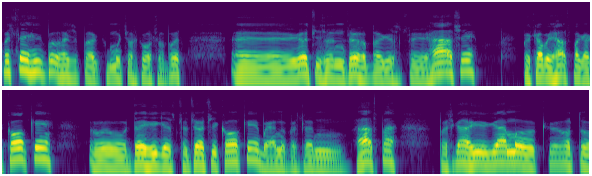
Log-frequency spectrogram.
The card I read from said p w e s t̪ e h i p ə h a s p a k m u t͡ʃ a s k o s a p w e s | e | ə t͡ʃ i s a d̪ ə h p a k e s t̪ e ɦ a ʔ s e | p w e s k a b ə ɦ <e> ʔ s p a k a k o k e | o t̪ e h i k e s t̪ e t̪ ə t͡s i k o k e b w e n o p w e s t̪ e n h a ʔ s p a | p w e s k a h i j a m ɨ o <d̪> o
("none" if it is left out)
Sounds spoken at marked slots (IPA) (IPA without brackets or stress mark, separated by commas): a, t̪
